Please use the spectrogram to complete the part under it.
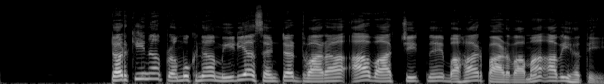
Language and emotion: Gujarati, neutral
